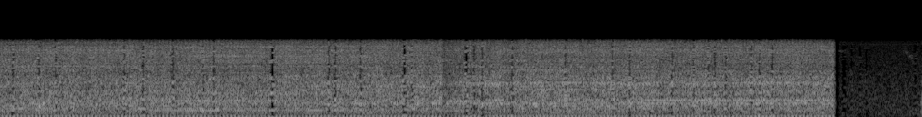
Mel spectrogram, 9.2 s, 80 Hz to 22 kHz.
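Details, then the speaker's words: Case Ingersoll 448 hydriv garden tractor with Onan twin-cylinder engine, running a few minutes after the rebuilt N46 deck was installed: steady, even drone with no clatter, squeal or belt slap, belts tracking well; normal. "just ran that for a few minutes there everything sounds good the belts are tracking good"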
